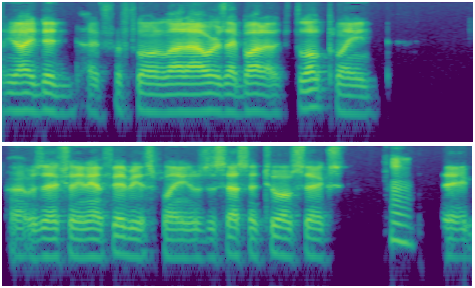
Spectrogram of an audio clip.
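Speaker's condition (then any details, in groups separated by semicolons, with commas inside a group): Parkinson's disease; no longer flies planes because of Parkinson's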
